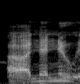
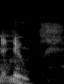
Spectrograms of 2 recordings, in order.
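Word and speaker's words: Nnooo: Nanu is N-N-O-O-O. I think that's how they pronounce it, Nanu.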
